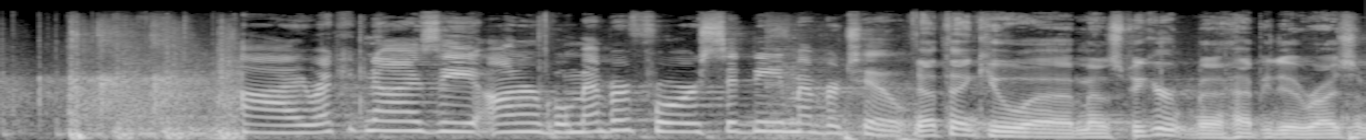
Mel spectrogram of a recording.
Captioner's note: applause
